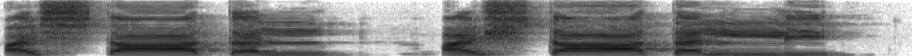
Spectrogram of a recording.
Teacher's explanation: ता को लाम के साथ मिलाना है। इदगाम बिला गुन्ना।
